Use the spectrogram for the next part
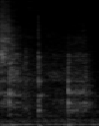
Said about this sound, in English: I want to give everything a little stir so that it doesn't burn.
